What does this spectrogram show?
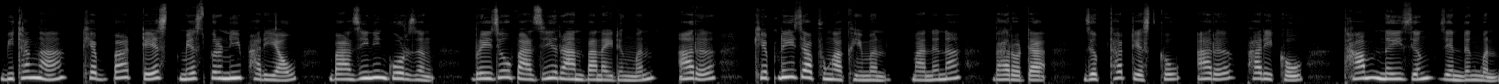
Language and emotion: Bodo, neutral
